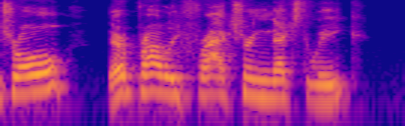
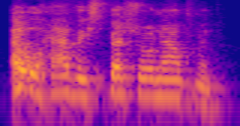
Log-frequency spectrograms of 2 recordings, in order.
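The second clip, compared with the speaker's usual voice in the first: lightly mocked stiff announcer, softer; imitating TK; 3 semitones lower, 4 dB quieter than usual. Co-host mocking TK announcing Rampage, lightly stiff. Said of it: "He's like, he's like".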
